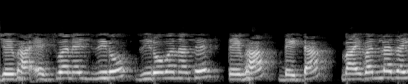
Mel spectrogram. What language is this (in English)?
Marathi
